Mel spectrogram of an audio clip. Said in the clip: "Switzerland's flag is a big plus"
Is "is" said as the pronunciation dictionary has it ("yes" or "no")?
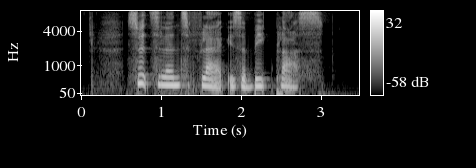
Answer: yes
